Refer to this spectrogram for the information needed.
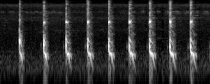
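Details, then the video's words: Watercock (Gallicrex cinerea) lure call used by bird trappers: a steady run of hollow, downslurred 'kok' notes, about two per second, ten in a row, against a quiet background. "suara pikat burung ayam-ayaman sawah"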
